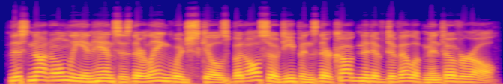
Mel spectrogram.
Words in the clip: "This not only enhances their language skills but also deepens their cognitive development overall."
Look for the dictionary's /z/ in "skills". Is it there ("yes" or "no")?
yes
